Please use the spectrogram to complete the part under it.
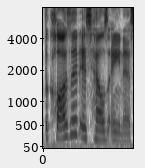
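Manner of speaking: ordinary talk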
